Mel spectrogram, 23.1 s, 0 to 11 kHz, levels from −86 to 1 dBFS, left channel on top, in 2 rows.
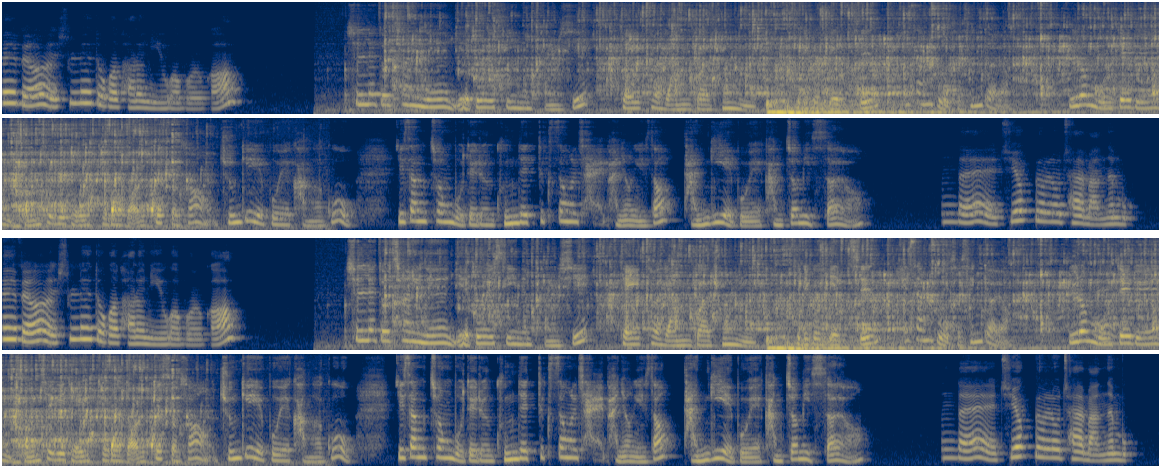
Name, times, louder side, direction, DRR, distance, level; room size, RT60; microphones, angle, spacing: voice 1, 0.0-2.3 10.9-11.2 21.0-22.8, right 3 dB, 90° right, 0.7 m, -26 dB
sound 1, 3.1-14.8, equal, 5° right, 1.9 m, -26 dB
voice 2, 3.4-5.9 6.2-20.2, right 3 dB, 55° right, 0.7 m, -26 dB
sound 2, 7.6-11.5, left 2 dB, 30° left, 0.4 m, -24 dB
Drum, 15.2-15.4, equal, 30° right, 1.9 m, -43 dB
9.8 x 8.2 x 2.3 m
head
